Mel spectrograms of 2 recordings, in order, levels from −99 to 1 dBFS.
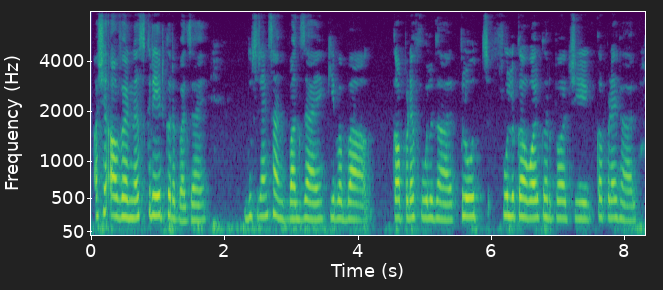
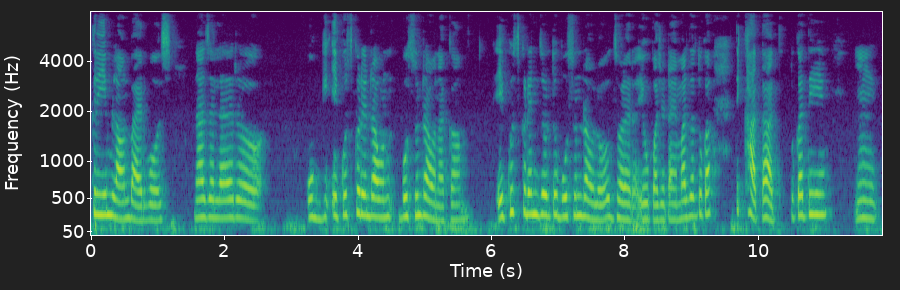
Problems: none marked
